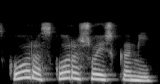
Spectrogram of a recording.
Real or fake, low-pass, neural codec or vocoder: real; 7.2 kHz; none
